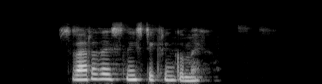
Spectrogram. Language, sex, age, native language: Icelandic, female, 20-29, Icelandic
